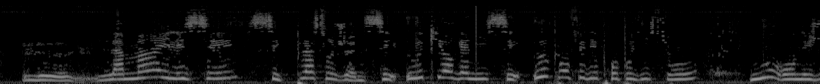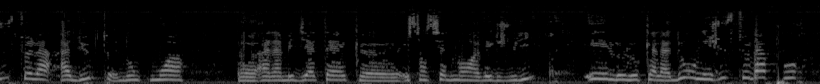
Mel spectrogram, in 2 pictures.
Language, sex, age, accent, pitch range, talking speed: French, female, 50-69, French, 185-250 Hz, 160 wpm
